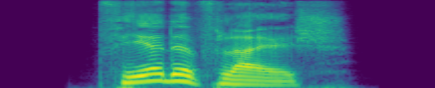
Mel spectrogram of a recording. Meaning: horsemeat
- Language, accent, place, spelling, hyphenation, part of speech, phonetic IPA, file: German, Germany, Berlin, Pferdefleisch, Pfer‧de‧fleisch, noun, [ˈp͡feːɐ̯dəˌflaɪ̯ʃ], De-Pferdefleisch.ogg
